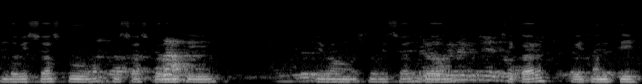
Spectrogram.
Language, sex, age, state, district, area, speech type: Odia, male, 18-30, Odisha, Subarnapur, urban, spontaneous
